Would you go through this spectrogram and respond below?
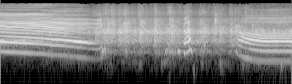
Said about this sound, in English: with no further ado, and a big round of applause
